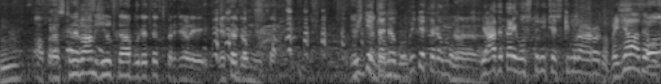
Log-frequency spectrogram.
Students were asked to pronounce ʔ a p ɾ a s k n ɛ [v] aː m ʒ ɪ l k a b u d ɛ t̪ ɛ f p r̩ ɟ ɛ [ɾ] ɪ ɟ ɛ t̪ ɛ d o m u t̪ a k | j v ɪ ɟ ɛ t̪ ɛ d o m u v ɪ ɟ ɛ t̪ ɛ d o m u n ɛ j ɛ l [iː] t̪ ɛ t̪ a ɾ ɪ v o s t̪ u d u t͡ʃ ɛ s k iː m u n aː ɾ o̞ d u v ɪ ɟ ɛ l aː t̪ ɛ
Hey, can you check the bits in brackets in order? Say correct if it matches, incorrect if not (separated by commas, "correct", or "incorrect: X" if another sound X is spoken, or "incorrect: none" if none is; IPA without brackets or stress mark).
correct, incorrect: l, incorrect: aː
